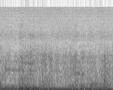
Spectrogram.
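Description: Strong wind buffeting the microphone: an uneven, low rumble.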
